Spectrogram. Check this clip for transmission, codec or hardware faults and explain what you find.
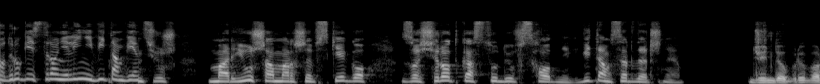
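One fault is present: a wrong sample rate. From 1.38 s, just after "drugiej stronie linii witam", to the end, the speech plays at about 0.73 times its proper speed and about 5.6 semitones low. Speed and pitch drop together, fitting 22 kHz audio played at 16 kHz without conversion.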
